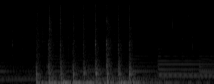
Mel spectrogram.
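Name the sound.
pounding knock on a door, from a video game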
